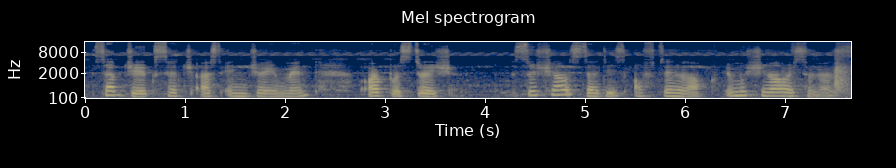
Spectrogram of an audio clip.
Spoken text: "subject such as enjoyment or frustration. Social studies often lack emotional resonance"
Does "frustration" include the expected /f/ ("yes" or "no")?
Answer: no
